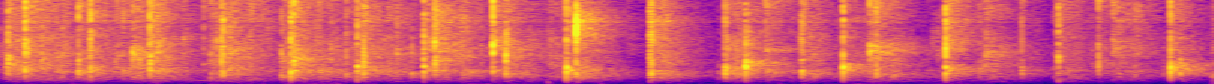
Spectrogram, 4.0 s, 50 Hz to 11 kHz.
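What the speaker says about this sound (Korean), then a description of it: "우리 목사님 나오실 때 박수로 환영하겠습니다" A church congregation applauds to welcome a pastor at a 20th anniversary thanksgiving service, brisk uneven clapping that carries steadily at moderate volume.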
